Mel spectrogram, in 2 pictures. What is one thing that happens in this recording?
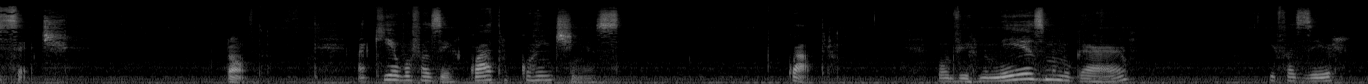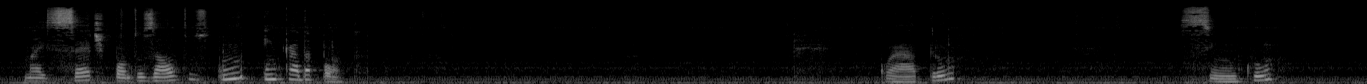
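A crochet hook rustles softly through yarn.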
